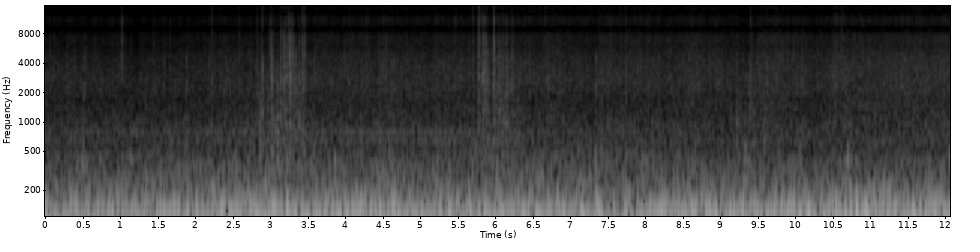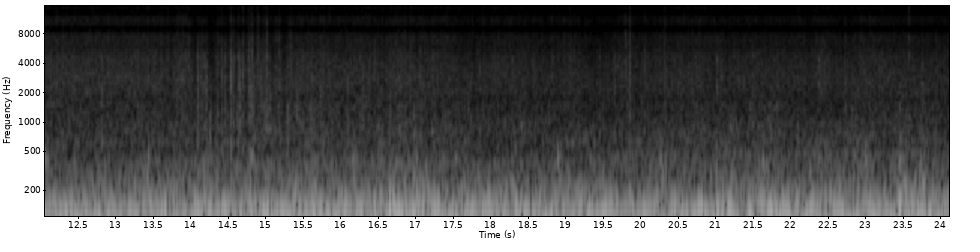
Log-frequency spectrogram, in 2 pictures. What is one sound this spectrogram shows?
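Windshield wipers swish back and forth.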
